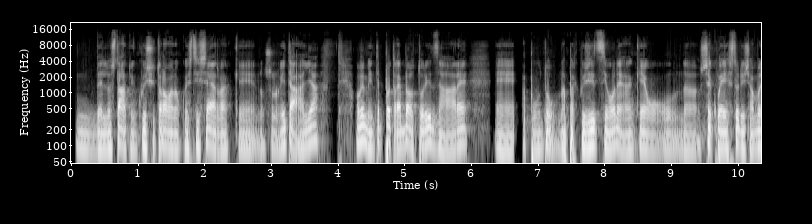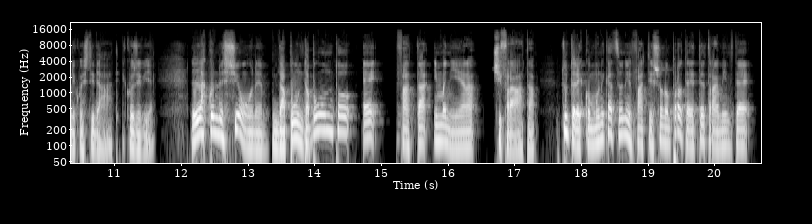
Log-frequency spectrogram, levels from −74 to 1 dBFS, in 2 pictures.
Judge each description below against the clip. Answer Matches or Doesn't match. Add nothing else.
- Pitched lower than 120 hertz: Matches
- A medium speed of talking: Matches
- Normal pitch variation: Matches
